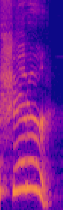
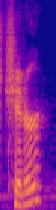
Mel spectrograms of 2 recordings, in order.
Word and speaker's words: Chitter: You're a shitter. It's pretty standard. It's Chitter. Whatever. No, you come out here, I'm gonna give definitely you a mispronounced briefing. it. It's Chitter.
